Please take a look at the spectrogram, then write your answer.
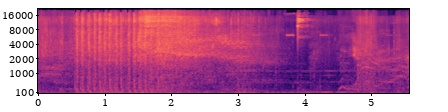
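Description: A grenade blast in Resident Evil 4 Remake erupts with a loud, near crash. Rattling, clattering debris and scattered impacts follow, then die away into lower rumbling game ambience.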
